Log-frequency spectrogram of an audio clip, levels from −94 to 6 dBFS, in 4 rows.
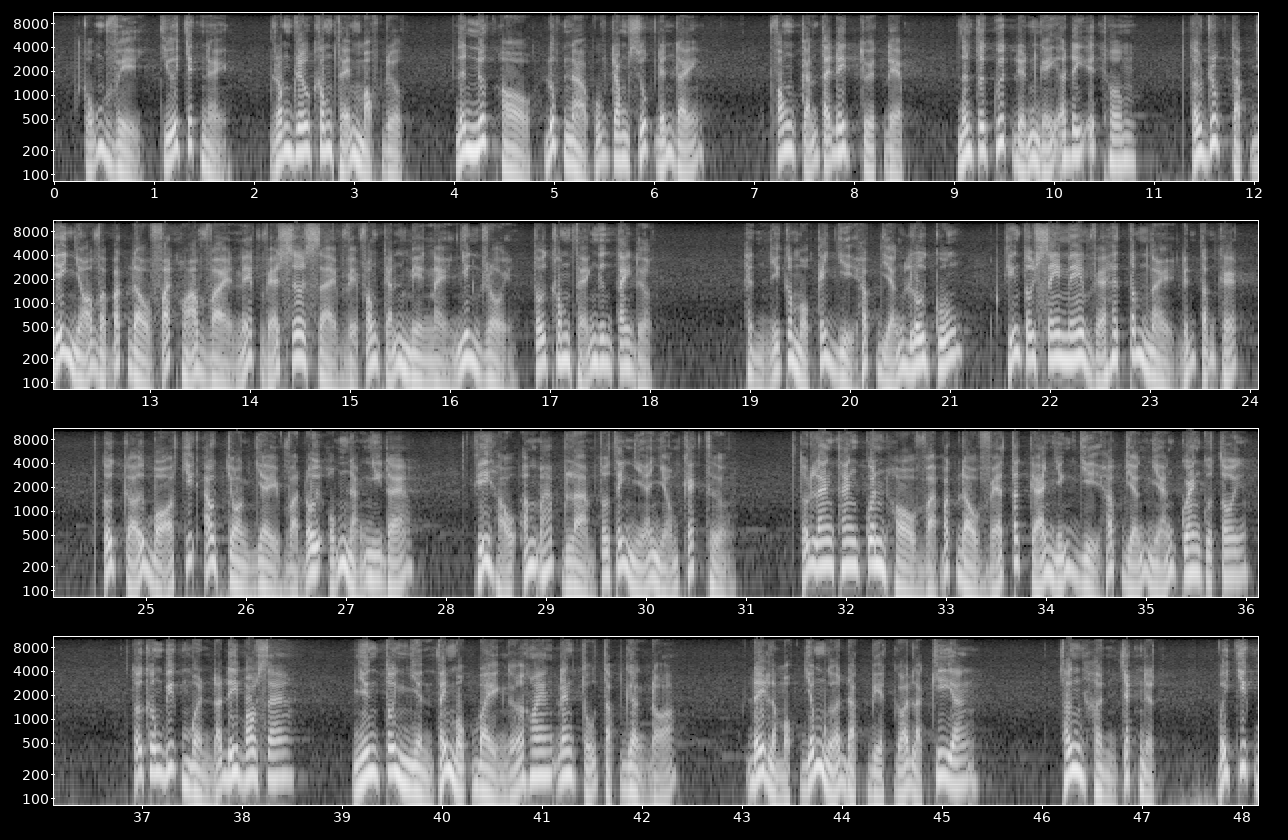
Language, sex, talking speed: Vietnamese, male, 205 wpm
